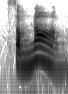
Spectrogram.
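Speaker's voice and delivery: stress on nong.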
